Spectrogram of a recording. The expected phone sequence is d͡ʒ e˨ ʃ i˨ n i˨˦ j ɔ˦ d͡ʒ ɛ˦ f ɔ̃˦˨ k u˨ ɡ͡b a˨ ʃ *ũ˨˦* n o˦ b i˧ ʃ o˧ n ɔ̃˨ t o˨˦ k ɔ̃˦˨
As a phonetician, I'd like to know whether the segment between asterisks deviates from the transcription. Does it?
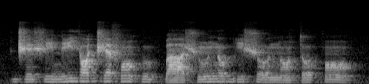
no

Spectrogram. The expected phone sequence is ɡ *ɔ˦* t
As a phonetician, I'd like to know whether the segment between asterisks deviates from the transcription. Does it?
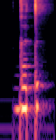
yes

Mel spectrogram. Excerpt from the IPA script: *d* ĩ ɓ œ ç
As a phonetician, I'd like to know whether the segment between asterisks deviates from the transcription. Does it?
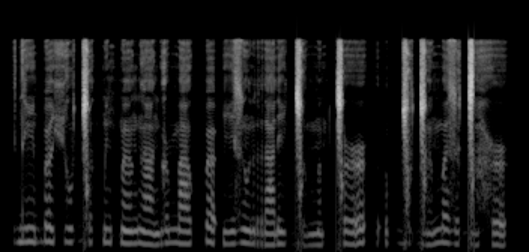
no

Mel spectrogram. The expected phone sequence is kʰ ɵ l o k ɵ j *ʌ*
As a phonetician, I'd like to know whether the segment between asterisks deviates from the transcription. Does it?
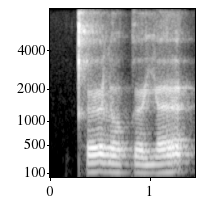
yes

